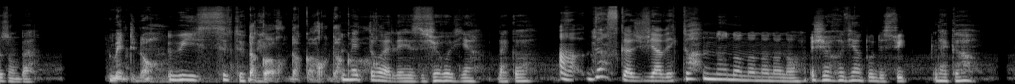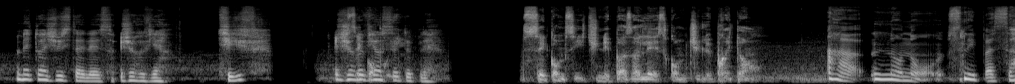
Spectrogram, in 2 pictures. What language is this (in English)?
French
